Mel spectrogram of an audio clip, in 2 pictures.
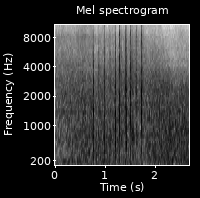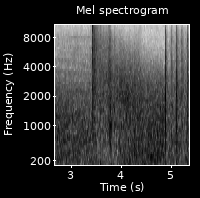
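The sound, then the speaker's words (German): Live automatic gunfire on a military firing range at Hinterrhein: several rapid bursts of sharp shots rattle over a constant, heavy booming roar of continuous firing. “Es wird scharf geschossen auf dem Schiessplatz Hinterrhein. Auch mit einem Gehörschutz dröhnt es in den Ohren.”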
